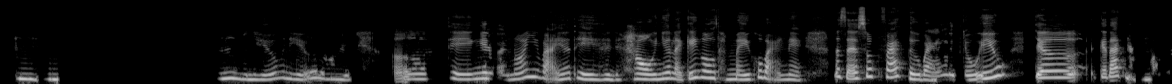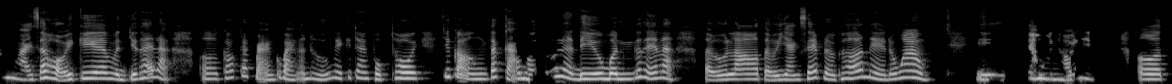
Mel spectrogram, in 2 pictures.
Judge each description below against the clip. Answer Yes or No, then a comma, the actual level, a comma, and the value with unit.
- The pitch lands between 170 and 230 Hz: No, very high, 255 Hz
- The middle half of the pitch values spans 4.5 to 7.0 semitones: No, average, 4.1 semitones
